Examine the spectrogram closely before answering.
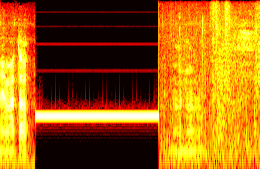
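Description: A steady high beep tone sounds.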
